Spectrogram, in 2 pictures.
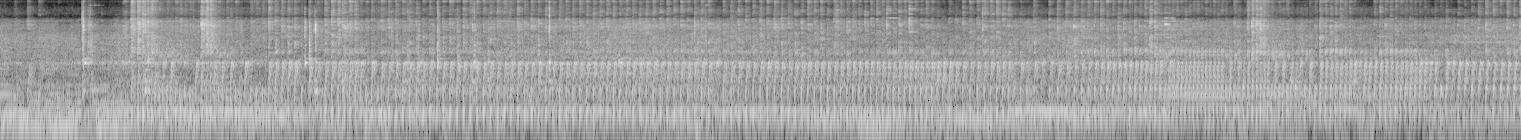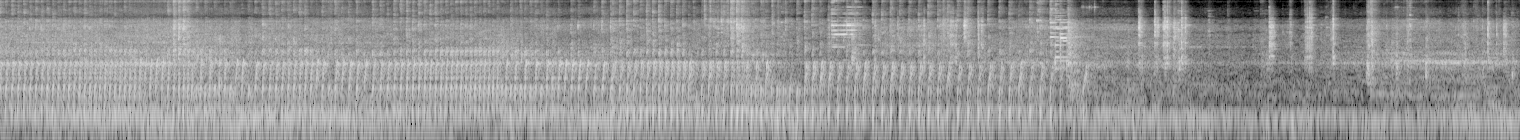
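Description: A motorcycle engine running steadily, which falls away about four seconds before the end, leaving scattered light metal clinks.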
